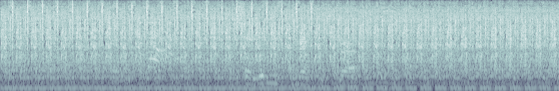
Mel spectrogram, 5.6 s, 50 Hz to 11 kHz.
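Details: VW 2.0 engine running rough after a fuel pump change, plug wires crossed, cylinder 1 wire pulled: sharp regular ticking about three a second with an uneven idle lope; cylinder 1 misfire, not the wire.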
